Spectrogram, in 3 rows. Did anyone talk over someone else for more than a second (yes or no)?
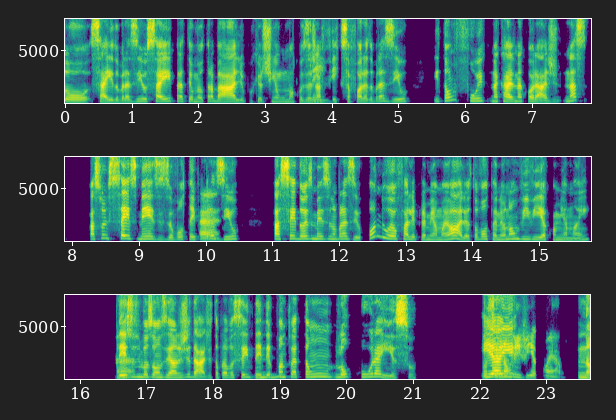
no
